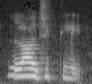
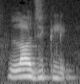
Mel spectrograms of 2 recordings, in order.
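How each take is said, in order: The two takes are said the same way.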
